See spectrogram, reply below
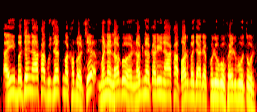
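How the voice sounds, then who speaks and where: A man's voice: high-pitched, fairly quick. A man with a Saurashtra Gujarati accent pleading insistently and repeating his request on a recorded phone call. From Gujarat, India. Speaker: caller seeking help.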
